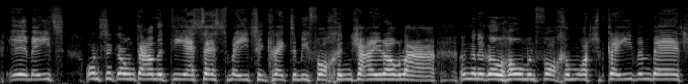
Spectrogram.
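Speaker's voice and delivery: high, exaggerated Scouse voice; hammed-up mock Scouse patter; Scouse accent. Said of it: "it should have been".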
